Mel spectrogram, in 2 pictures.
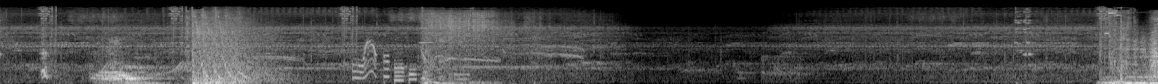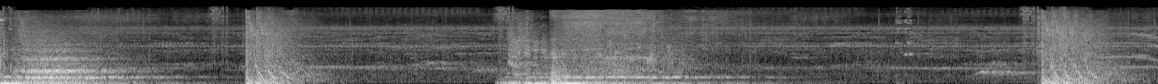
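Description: Blasters fire and impacts crash in a game battle.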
